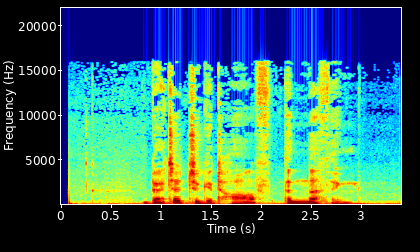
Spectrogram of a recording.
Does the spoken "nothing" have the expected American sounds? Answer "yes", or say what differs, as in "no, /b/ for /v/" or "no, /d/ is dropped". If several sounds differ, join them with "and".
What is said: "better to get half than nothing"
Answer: yes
